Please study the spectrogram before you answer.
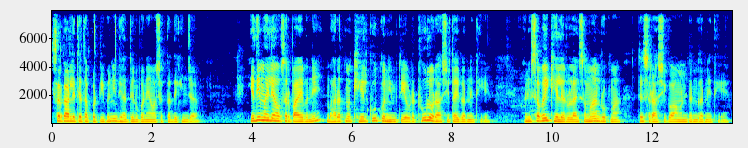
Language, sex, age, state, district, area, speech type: Nepali, male, 30-45, West Bengal, Darjeeling, rural, spontaneous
